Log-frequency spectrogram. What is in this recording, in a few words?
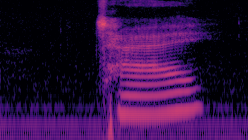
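"chai", Mandarin Chinese, second tone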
